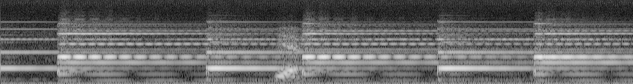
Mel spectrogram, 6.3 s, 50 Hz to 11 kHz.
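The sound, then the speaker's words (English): A clock strikes several resonant, ringing chimes at a slow, steady pace, each tone lingering into the next, with a brief voice murmuring partway through. “Maybe, I'll tell you, that clock's about 10 minutes fast.”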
